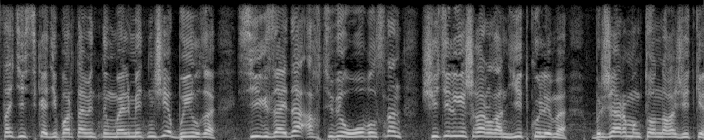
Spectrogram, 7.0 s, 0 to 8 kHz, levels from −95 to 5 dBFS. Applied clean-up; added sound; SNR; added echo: none; none; none; none.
